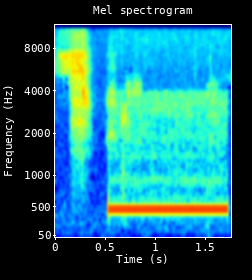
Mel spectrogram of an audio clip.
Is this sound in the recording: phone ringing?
yes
